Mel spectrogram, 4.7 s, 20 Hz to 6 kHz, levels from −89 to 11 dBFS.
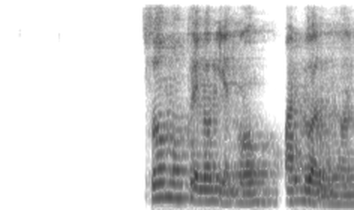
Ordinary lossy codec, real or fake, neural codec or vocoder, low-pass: AAC, 48 kbps; fake; codec, 32 kHz, 1.9 kbps, SNAC; 5.4 kHz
